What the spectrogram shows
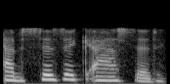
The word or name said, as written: abscisic acid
